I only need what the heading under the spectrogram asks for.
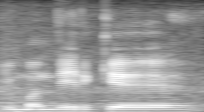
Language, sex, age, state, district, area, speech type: Maithili, male, 18-30, Bihar, Purnia, urban, spontaneous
